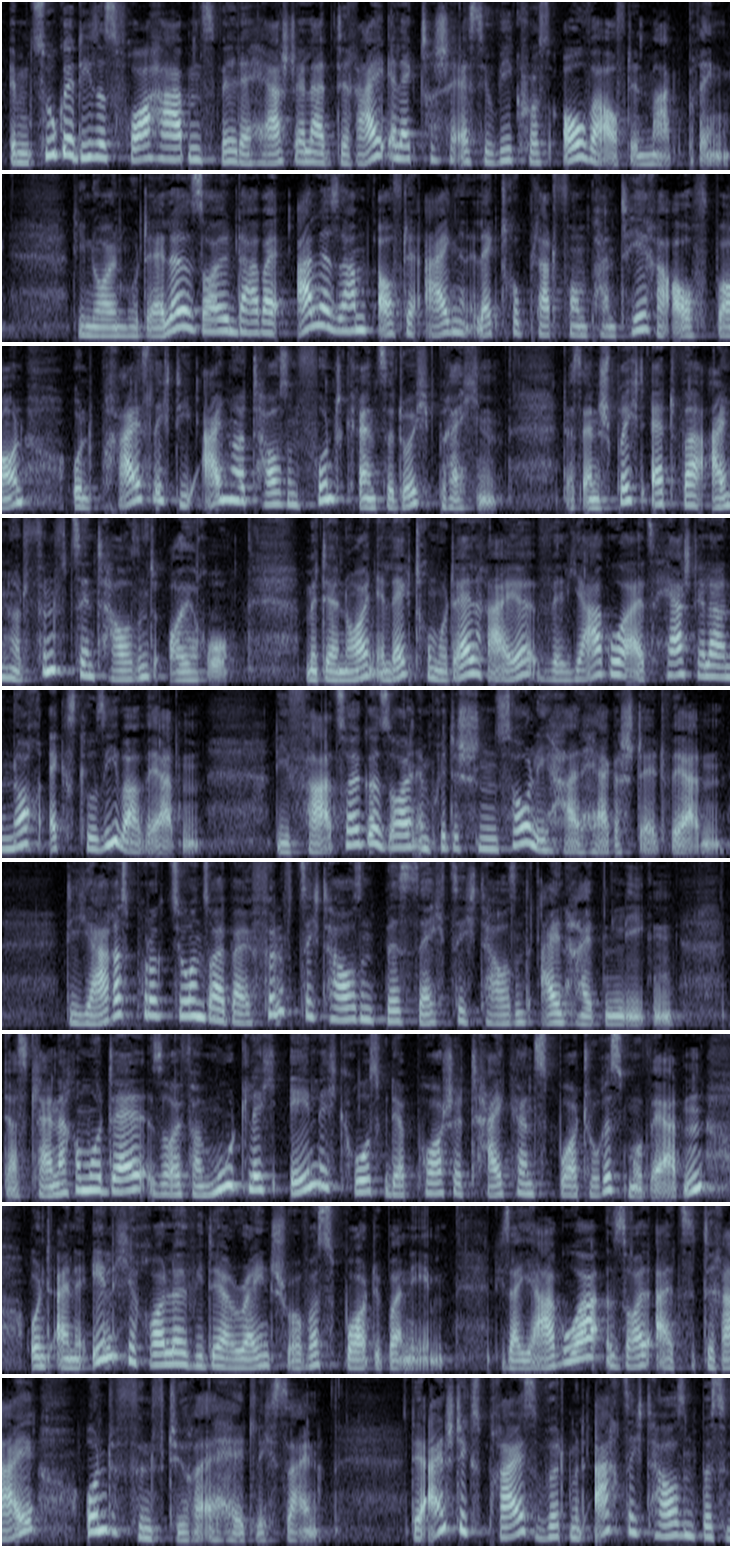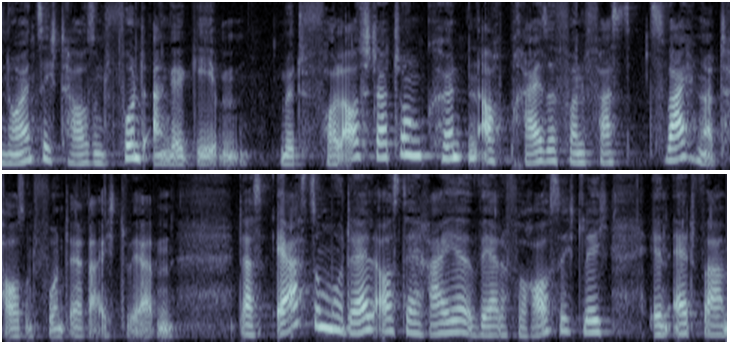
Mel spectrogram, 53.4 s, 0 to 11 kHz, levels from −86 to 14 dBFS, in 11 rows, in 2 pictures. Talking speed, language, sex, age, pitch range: 145 wpm, German, female, 30-49, 175-280 Hz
